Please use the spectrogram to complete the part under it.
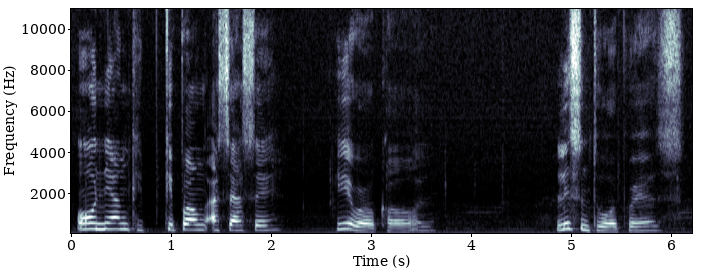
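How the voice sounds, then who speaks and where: A woman with a Jamaican accent reciting spoken-word poetry in a deliberate, dramatic way. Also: a little high, steady tone, warm tone, a little hiss or hum. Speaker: poet.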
